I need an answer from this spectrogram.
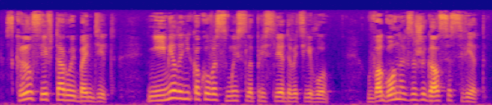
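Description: Low-voiced woman narrating a novel. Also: normal speed. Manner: steady storytelling. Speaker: audiobook narrator. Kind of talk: scripted narration.

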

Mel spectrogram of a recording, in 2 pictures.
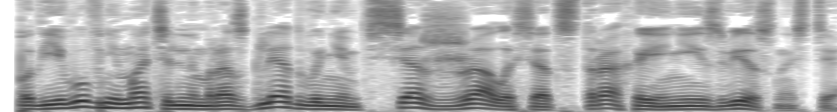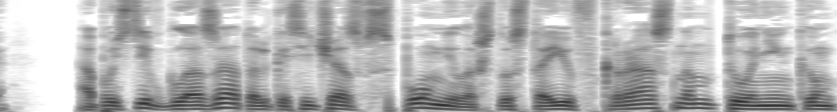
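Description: A man narrating an audiobook in a steady, measured way. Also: sits low, no room sound, clean studio sound. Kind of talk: scripted narration.

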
